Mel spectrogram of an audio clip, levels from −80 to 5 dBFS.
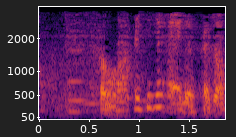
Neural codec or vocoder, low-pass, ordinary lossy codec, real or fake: codec, 44.1 kHz, 0.9 kbps, DAC; 3.6 kHz; MP3, 16 kbps; fake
